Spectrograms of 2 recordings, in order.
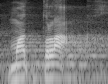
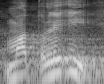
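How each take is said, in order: First: The vowel after the L is an 'a'. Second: The vowel after the L is an 'i'. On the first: This is the majority reading. "mayoritas ulama membacanya matla'" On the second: This is a minority scholar's reading. "Imam Al-Kisai membacanya dengan matli'i"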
